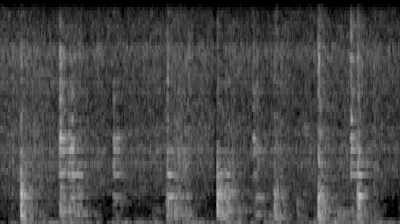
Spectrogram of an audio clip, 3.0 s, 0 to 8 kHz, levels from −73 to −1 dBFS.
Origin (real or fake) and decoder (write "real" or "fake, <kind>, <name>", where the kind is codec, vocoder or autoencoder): fake, vocoder, Vocos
